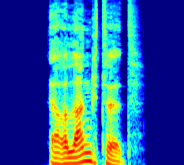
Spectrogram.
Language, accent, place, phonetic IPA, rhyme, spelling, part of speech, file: German, Germany, Berlin, [ɛɐ̯ˈlaŋtət], -aŋtət, erlangtet, verb, De-erlangtet.ogg
- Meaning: inflection of erlangen: 1. second-person plural preterite 2. second-person plural subjunctive II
